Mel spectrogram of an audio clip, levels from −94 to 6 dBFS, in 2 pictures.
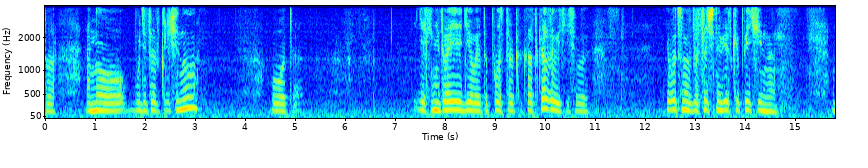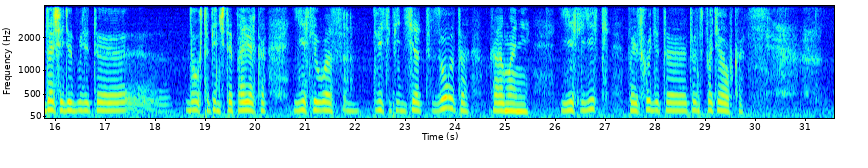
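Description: No technical faults can be heard; the sound reaches the listener through a call path with nothing above 4 kHz, which fits narrowband telephone coding such as 64 kbps G.711 A-law.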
